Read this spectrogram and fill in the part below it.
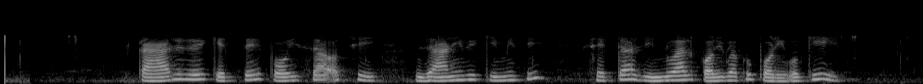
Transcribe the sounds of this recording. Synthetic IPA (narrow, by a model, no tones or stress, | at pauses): kaɾɾeket̪epɔjsaʔɔ̰t͡ʃʰid͡ʒaɽ̃ibikimit̪i | seʈad͡ʒinuwalkɔɾibakupɔɽibɔki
